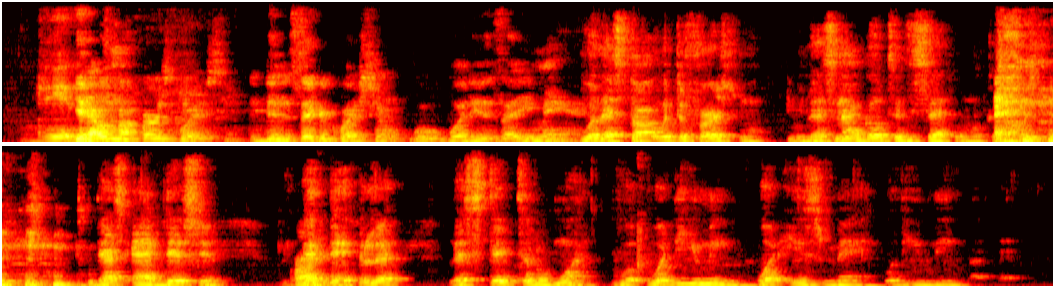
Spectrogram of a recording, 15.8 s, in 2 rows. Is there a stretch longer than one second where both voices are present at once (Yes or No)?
No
